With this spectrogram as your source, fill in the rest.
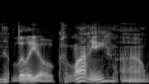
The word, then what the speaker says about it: Liliuokalani: acquired Hawaii and the first word is Queen Lily Oh Kalani I know it's kind of a little bit difficult to pronounce but Queen Liliuokalani was the last Hawaiian queen and she was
